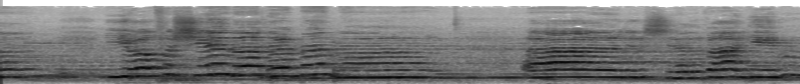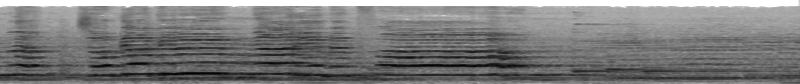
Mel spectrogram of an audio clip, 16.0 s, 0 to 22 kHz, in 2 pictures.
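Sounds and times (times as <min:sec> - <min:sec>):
girl singing into a microphone: 0:00.0 - 0:13.7.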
